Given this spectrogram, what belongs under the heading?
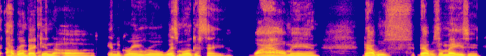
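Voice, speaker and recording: Forties guy, lowish warm voice, dry close sound, tells stories and does the voices. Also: slow pace, dry recording. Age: 40s. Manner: animated storyteller, acts out quotes. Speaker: gospel artist guest. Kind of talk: casual interview storytelling.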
